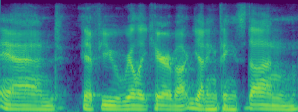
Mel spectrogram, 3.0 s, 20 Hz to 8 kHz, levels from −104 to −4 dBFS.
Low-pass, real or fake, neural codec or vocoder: 7.2 kHz; real; none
